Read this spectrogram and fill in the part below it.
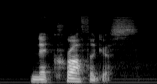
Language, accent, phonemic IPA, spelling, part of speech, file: English, US, /nɛˈkɹɑ.fə.ɡəs/, necrophagous, adjective, En-us-necrophagous.ogg
- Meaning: That eats dead or decaying animal flesh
